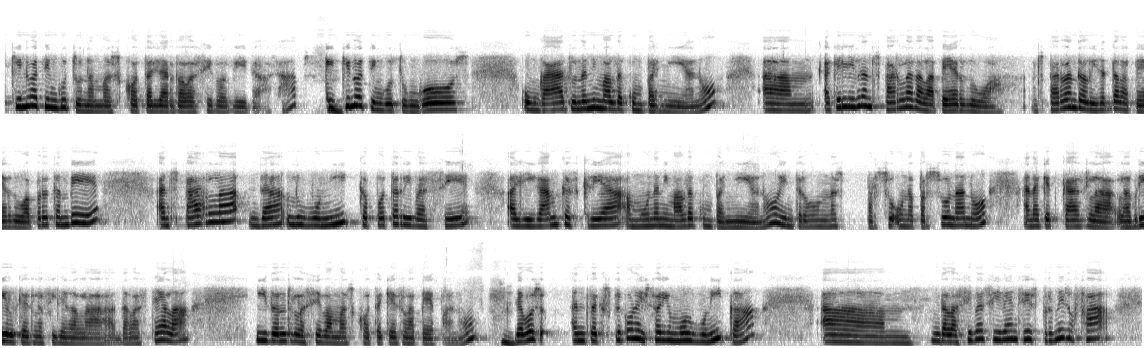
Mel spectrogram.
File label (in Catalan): conte infantil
